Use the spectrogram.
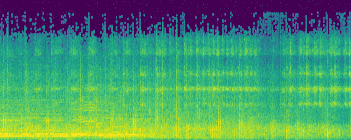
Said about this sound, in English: Come on, clap your hands all over this house. O aplauden sus manos.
